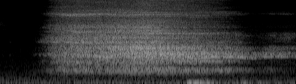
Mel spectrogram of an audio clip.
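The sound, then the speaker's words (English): A single long, slow exhale during a calming breathing exercise, an airy hiss lasting about two seconds that swells quickly and then gradually fades out, with no talking. “Don't blow your air over here.”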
